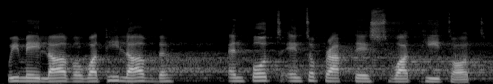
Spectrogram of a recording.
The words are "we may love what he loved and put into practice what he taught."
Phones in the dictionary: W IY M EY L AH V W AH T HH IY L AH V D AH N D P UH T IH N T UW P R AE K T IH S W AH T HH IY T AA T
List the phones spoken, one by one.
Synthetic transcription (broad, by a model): W IY M EY L AH V W AH T HH IY L AH V D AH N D P UH T IH N T UW P R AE K T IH S W AH T HH IY T AA T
